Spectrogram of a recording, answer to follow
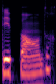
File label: depend, french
